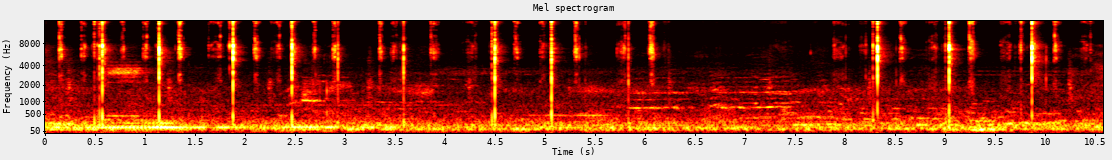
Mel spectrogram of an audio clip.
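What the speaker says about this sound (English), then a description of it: "And now cut. It will be cut easily." Scissors snipping through paper for a craft, a string of crisp separate clicks spaced irregularly, quiet and close with a faint background hum.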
